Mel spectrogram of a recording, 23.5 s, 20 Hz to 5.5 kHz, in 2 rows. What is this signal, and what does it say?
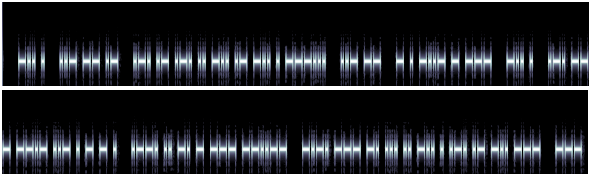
Morse code, heard as a keyed tone, about 26 wpm, 800 Hz. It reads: DE UMA RARIDADE: UM TEXTO DE ROQUETTE PINTO, CONSIDERADO O
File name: audios / portugais / portugais texte en clair 1 vitesse 26 mots minutes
